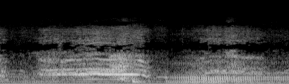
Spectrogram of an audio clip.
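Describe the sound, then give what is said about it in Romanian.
Bears roar in a deep, rough growl that swells and then slides downward in pitch. A second, lower growl follows and carries on steadily to the end. “Urși! Vin urși!”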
